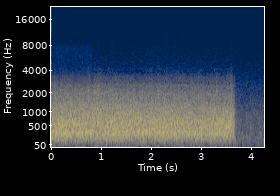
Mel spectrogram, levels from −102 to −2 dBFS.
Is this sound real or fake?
real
